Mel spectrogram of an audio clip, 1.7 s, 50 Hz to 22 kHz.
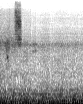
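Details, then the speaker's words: Chevrolet SS sedan with a one-piece driveshaft on a test drive at about 100 mph: steady low road rumble with no thumping, shudder or rhythmic vibration; driveline smooth. "got it up to 100 mph and uh no vibration so we're good to go"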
